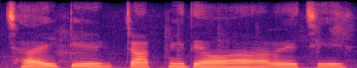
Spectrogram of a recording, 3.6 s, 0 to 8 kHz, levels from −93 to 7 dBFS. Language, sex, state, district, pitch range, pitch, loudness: Bengali, female, West Bengal, Cooch Behar, 180-190 Hz, 185 Hz, -17 LUFS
